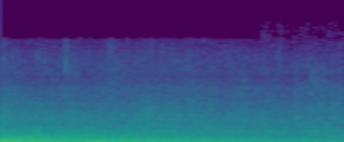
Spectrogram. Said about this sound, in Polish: Znowu wzmaga się burza. Ulewa nawalna i ciemność, gruba, gęsta, prawie dotykalna. Znowu deszcz ciszej szumi, grom na chwilę uśnie. Znowu wzbudzi się, ryknie i znów wodą chluśnie.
